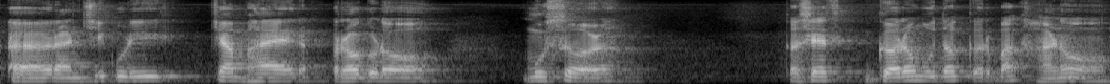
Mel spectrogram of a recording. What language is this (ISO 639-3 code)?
kok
